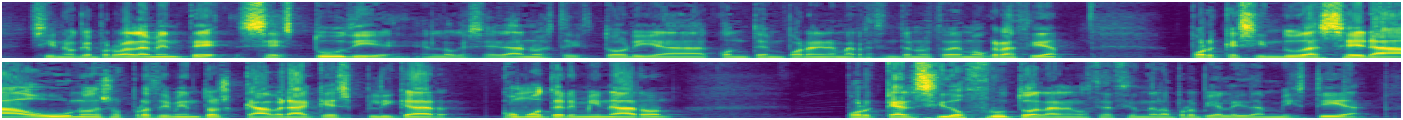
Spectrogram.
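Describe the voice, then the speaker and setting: The recording is very clean, with a silent background. A man with an unremarkable speaking voice talks fairly low and fairly quickly, his intonation fairly even. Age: 30s. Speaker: lawyer. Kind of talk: radio interview.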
